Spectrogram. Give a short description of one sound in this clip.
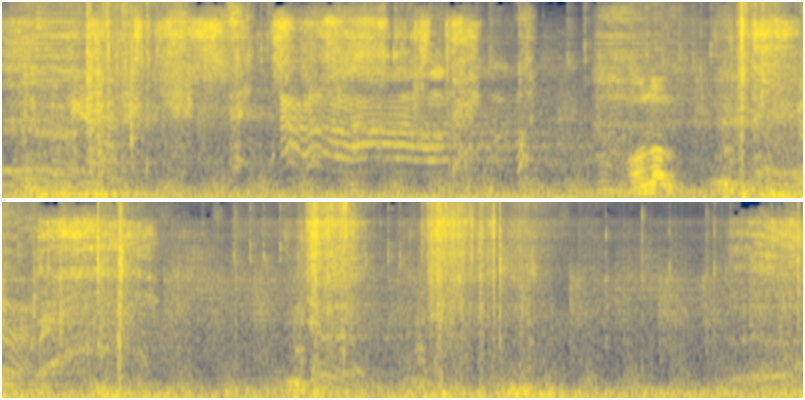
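Heavy melee blows land with dull thuds and wet crunches.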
